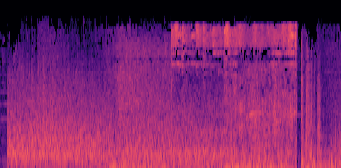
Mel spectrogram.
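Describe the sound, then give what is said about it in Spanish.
A massive explosion in Beirut, Lebanon, roars as a loud, sustained low rumble, buffeted like heavy wind across the microphone, with a harsh high hiss rising partway through before briefly cutting out near the end. “Salvaje explosión.”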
